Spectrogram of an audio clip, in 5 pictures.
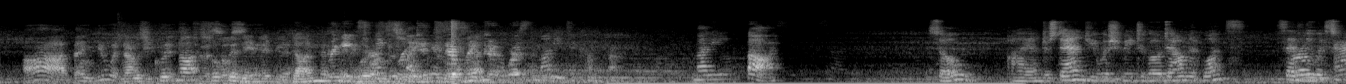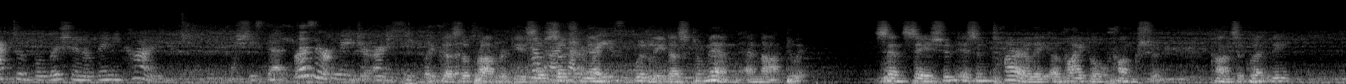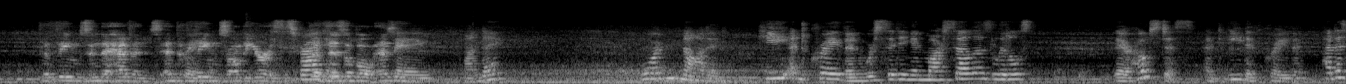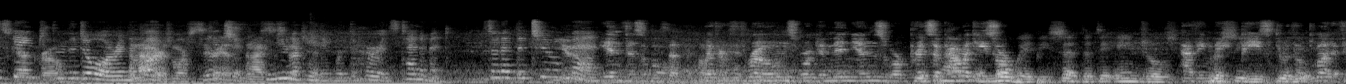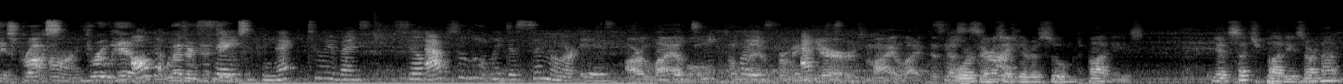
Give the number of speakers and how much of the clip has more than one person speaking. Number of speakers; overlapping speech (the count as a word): seven, about 46%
